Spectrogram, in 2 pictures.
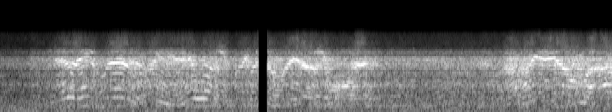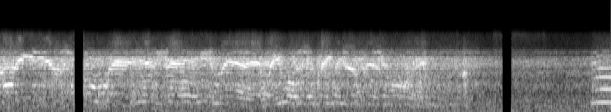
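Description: A distant station's voice received over the radio's speaker, thin and garbled, under a steady hiss of static. The signal cuts out for an instant three times.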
